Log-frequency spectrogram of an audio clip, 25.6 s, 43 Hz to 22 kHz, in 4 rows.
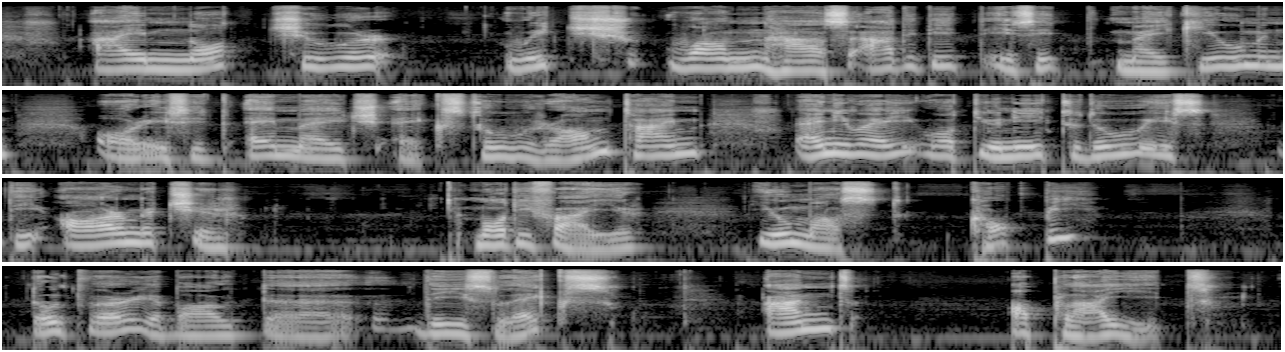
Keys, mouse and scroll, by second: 17.7 click, 24.4 click.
